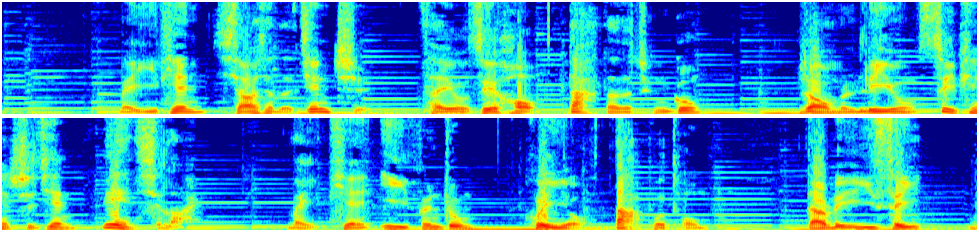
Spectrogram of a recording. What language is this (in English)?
Chinese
